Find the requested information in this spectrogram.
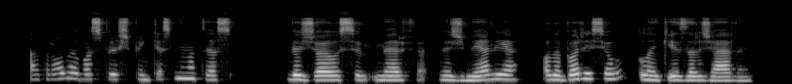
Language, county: Lithuanian, Vilnius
